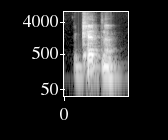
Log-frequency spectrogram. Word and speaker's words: Kettner: I wanted to make but how would you pronounce that in German? Kettner.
